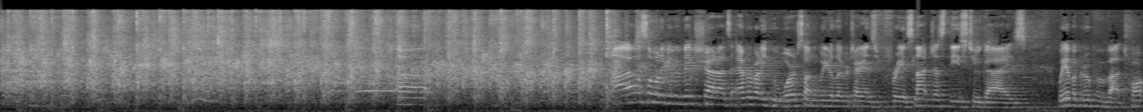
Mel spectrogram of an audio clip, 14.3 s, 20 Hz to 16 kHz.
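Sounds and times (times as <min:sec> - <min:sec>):
large audience applauding: 0:00.0 - 0:08.4
speech: 0:08.1 - 0:14.2.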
